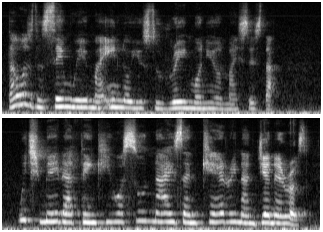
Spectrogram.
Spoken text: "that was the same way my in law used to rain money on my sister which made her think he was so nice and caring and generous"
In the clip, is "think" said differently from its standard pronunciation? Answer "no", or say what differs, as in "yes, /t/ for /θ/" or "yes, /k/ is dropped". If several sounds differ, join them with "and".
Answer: no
